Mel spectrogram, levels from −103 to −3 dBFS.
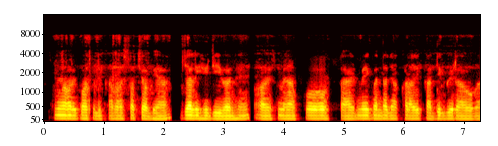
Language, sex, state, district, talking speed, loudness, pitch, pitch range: Hindi, male, Uttar Pradesh, Etah, 205 wpm, -31 LUFS, 100 Hz, 100-105 Hz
